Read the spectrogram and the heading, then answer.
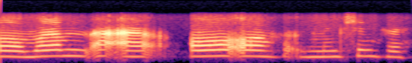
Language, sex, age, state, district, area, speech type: Manipuri, female, 18-30, Manipur, Kangpokpi, urban, conversation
